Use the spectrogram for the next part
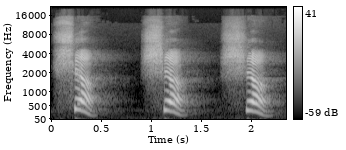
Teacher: Sh is a soft consonant which is produced when your tongue stretches upward and your middle part of the tongue goes upward to the hard palate. Then this sound is produced, sh, sh, sh.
